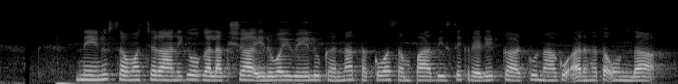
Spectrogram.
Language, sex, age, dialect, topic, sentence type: Telugu, female, 36-40, Telangana, banking, question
